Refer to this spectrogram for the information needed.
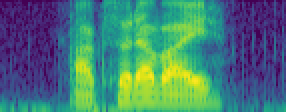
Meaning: place or location where exiles are sent
- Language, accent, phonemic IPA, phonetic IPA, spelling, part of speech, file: Armenian, Eastern Armenian, /ɑkʰsoɾɑˈvɑjɾ/, [ɑkʰsoɾɑvɑ́jɾ], աքսորավայր, noun, Hy-աքսորավայր.ogg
